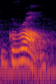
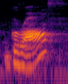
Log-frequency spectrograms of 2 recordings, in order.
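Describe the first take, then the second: First: The final S is silent. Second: The final S is sounded. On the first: The speaker calls it right. "in French it is pronounced" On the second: The speaker calls it wrong. "it looks like his last name is pronounced"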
